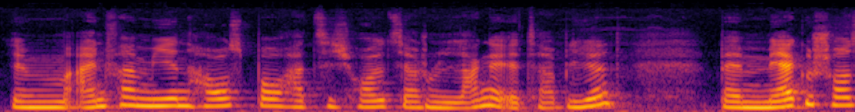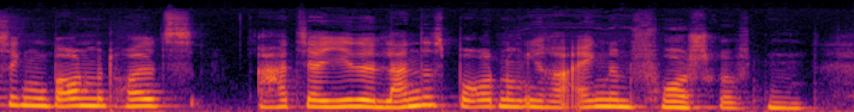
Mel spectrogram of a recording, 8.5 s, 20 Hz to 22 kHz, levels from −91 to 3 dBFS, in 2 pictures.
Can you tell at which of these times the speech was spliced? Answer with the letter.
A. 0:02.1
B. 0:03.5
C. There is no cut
A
